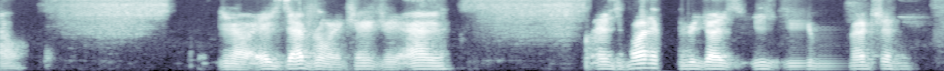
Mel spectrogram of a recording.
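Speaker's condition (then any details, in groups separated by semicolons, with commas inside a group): Ullrich congenital muscular dystrophy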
